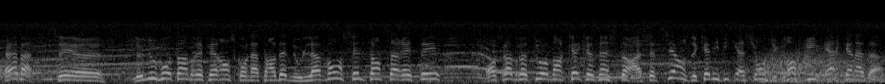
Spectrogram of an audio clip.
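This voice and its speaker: A man with a Quebec French accent giving excited live motorsport commentary as lead announcer. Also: sits high, fast. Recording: loud race-car engine noise. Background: loud cars at an outdoor race track.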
